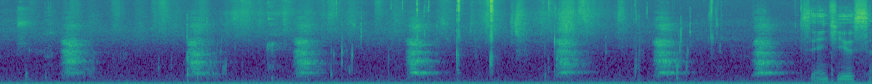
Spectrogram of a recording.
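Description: A dog barking in single barks, about once a second, some seven barks in all.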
